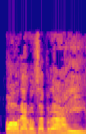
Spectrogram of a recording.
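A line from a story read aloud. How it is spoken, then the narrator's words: Shrieking chorus. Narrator (Italian): strillarono gli altri in coro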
